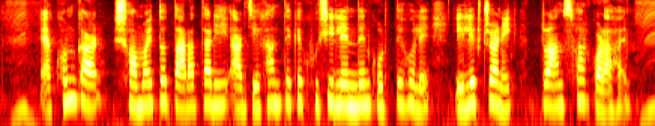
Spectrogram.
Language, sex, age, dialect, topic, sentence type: Bengali, female, 18-24, Northern/Varendri, banking, statement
